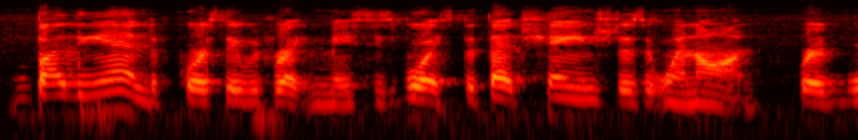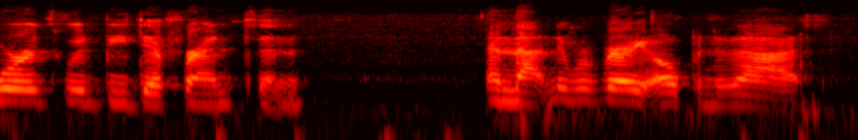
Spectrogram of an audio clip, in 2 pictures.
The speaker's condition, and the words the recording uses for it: None; typical speech.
